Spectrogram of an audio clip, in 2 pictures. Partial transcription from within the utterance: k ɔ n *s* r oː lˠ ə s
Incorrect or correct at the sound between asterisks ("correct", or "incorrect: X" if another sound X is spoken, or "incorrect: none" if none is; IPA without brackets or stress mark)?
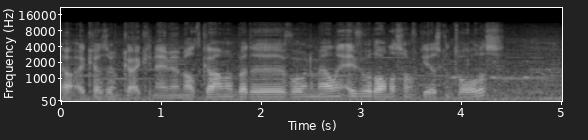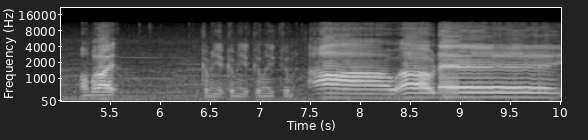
incorrect: t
